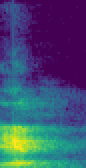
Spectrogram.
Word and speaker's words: heir: My dear student, here the see the pronunciation air, H-E-I-R, air, okay? A-I-R same pronunciation, okay?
